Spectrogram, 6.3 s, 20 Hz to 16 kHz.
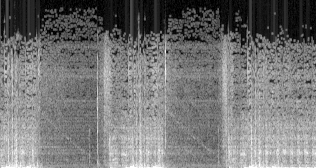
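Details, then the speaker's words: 1994 Nissan Sentra 1.6 cold start, no fuel pump heard: starter cranks in long bursts with short pauses and the engine never catches; long crank, no start, same every cold start. "come on starts like the talon definitely not a cold weather car same every time"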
